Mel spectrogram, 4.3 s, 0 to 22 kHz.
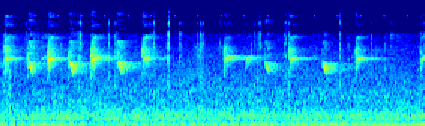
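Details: Japanese bush warbler singing in woodland at an ecology park on 06/12: a fast run of short whistled notes, each stepping down from high to lower pitch, repeated about five times a second, with a low steady hum beneath.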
